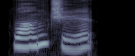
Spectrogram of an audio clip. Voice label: "网址", Chinese

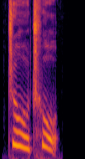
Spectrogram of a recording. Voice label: "住处", Chinese

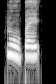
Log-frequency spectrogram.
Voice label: "墓碑", Chinese

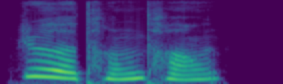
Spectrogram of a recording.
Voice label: "热腾腾", Chinese

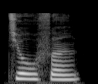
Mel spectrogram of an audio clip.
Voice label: "纠纷", Chinese

